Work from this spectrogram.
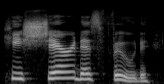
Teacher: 대명사에 H 소리들은 그렇게 소리를 또렷하게 되지 않습니다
